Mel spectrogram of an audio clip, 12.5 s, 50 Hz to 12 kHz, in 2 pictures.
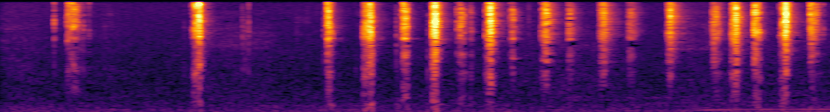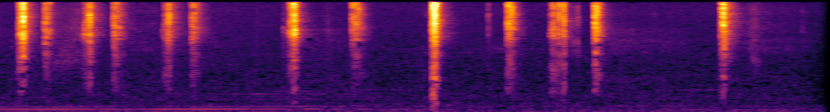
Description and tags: Scissors2 Crimped home Jan2012
In this sound I am opening and closing a pair of crimped craft scissors wildly move near and far as well as to the left and right of the zoomH2.
field-recording, scissors, crafts, office-supplies, dare-9, crimped-scissors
